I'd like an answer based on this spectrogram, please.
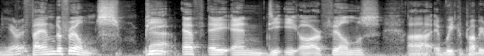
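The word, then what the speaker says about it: Pfander: cult fender and it's you you do pronounce the P who is my hero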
